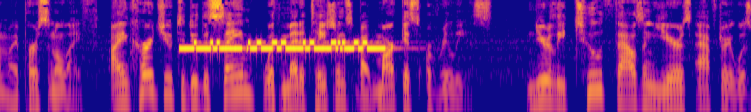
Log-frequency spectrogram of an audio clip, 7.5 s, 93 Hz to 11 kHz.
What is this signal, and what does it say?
TTY/TDD text telephone tones (45.45 baud Baudot), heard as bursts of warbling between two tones, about 400 Hz shift, 1600 Hz centre, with speech in English. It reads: 78248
